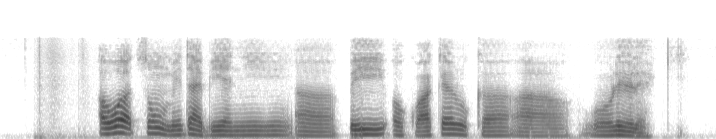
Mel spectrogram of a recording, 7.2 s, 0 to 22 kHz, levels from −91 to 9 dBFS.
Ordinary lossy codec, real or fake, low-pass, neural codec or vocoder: none; fake; 7.2 kHz; codec, 16 kHz, 0.4 kbps, LongCat-Audio-Codec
